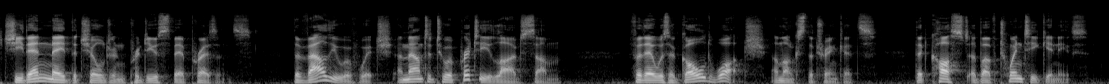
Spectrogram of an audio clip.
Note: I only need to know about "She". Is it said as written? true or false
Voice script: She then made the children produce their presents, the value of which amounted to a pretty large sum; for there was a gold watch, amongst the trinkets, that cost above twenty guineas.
true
